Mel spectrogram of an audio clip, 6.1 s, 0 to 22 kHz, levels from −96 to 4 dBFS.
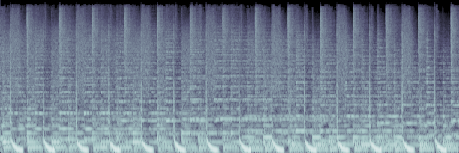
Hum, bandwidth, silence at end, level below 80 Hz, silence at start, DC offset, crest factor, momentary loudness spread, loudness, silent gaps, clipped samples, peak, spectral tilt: none; 19.5 kHz; 0 s; -18 dBFS; 0 s; under 0.1%; 12 dB; 1 LU; -15 LUFS; none; under 0.1%; -2 dBFS; -5 dB/octave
